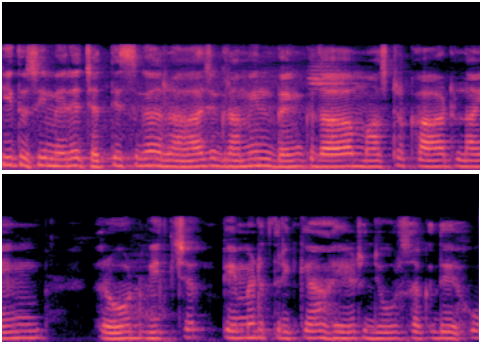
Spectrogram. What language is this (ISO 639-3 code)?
pan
